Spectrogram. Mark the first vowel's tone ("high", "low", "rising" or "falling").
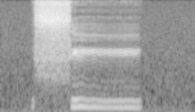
high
